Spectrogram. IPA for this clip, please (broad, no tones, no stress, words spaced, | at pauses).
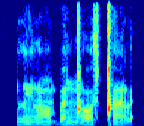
lĩlɔ̃ɓɐŋ͡ǃɔz ǃɐ̃l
